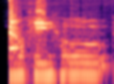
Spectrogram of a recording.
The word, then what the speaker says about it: El Hijo: El Hijo, I'm awful of pronunciations, as I think everybody would know that.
